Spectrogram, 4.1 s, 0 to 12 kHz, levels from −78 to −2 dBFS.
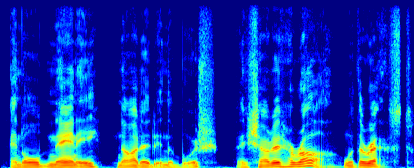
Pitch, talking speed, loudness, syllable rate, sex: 110 Hz, 190 wpm, -18 LUFS, 4.8 syllables/s, male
